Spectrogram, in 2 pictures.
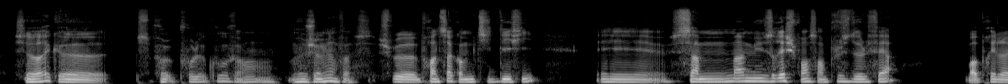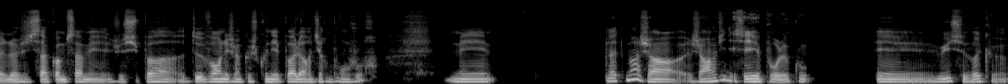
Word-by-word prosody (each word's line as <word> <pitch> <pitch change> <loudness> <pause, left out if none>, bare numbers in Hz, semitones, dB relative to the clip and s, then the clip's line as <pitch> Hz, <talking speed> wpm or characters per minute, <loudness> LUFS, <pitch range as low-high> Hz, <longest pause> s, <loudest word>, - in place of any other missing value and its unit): C'est - - -3
vrai 130 +6 +5
que, 115 - +2 0.3
c - - -8
pour - - -4
pour 120 - -6
le 120 - -3
coup, 140 - -7
enfin, - - -5
b 125 +1 0
je 125 +1 +1
veux 125 - +4
bien, 150 - +3
enfin, 125 -5 -3
s 110 - -15
je - - -7
peux 115 -3 +3
prendre 125 +1 +1
ça 140 - +2
comme 120 -3 +2
petit 125 0 -3
défi 125 +1 +1 0.6
et, 115 -2 0
heu, - - -8
ça 130 0 +3
m'amuserait, 140 +3 +3
je - - +3
pense, 130 -1 0
en 110 - 0
plus 135 +1 -3
de 125 -1 +2
le 120 - +1
faire. 130 +2 -1 0.7
Bon, - - +3
après, 125 - -1
là 110 -3 +2
là 110 +1 +1
je 125 - -1
dis - - -5
ça 110 -2 +1
comme 110 -1 +2
ça, 130 +3 0
mais 110 -2 -1
je 115 -3 -7
suis 110 - -3
pas 125 -3 0
devant 120 +2 +2
les 125 - +4
gens 120 0 -1
que 125 - -5
je - - -9
connais 120 -2 +1
pas 125 +3 +1
à - - +5
leur 115 -1 +3
dire 115 +2 -4
«bonjour», 125 -1 -6 0.6
mais 125 0 0 1.1
honnêtement, 150 +10 +1
j'ai 160 - +2
en 115 -2 +3
j'ai 125 - -2
envie 150 +9 +2
d'essayer 130 -6 +3
pour 115 -2 -1
le 105 - 0
coup, - - -7 0.6
et 120 -2 0
oui, 130 +3 +1
c'est 150 - -4
vrai 120 +3 0
que - - -11
125 Hz, 215 wpm, -24 LUFS, 115-130 Hz, 1.1 s, vrai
